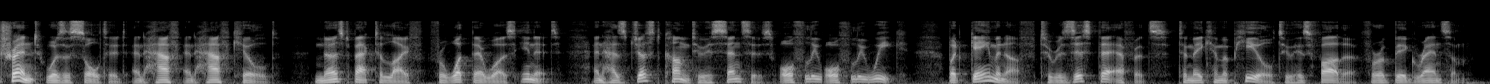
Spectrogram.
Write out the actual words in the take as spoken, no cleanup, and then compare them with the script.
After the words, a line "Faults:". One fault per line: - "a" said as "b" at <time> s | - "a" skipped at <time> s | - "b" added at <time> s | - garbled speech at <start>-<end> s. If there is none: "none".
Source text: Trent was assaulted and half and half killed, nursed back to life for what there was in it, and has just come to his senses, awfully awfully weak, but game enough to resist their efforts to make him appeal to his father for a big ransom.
Trent was assaulted and half and half killed, nursed back to life for what there was in it, and has just come to his senses, awfully awfully weak, but game enough to resist their efforts to make him appeal to his father for a big ransom.
Faults:
none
